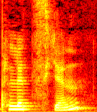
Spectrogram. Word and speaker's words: Plätzchen: And I know that hen is very difficult to pronounce for you. For English natives. So we call them Plätzchen.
